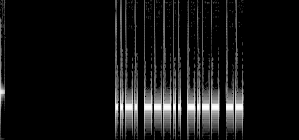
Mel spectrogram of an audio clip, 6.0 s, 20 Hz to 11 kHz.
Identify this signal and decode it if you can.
Morse code, heard as a keyed tone, about 25 wpm, 700 Hz. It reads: F8YM
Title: DXCC-100 Call Signs - 4 Characters - 25wpm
